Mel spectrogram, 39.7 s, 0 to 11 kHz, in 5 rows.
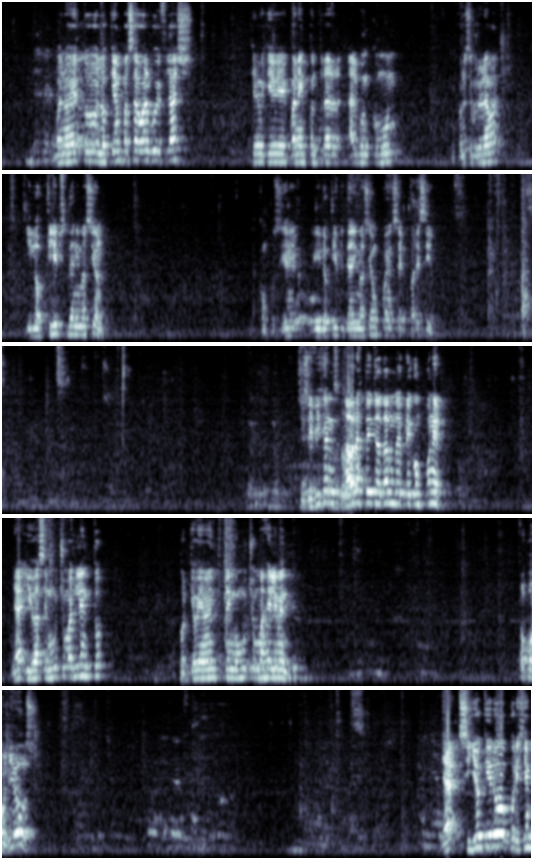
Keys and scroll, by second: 7.8 shift+super+d, 8.9 shift+super+d.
